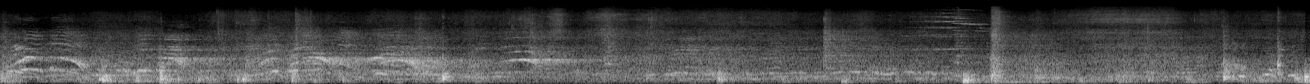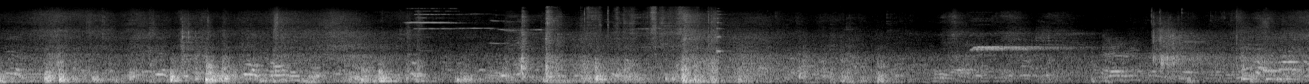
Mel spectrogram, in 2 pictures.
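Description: Spectators nearby chatter and call out.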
